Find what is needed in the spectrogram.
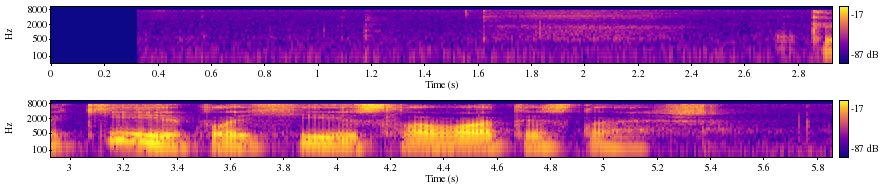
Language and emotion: Russian, sad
